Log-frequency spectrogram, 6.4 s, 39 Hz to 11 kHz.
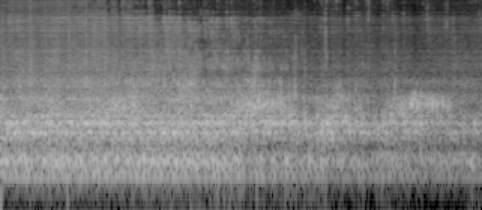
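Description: Stick-welding arc of an Eagle 606 hardfacing electrode burning: a steady crackling sizzle with a faint hum underneath, easing a little over the last couple of seconds.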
